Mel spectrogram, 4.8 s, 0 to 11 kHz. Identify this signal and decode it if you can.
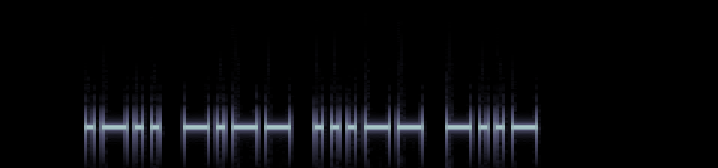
Morse code, heard as a keyed tone, about 22 wpm, 700 Hz. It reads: LY3X
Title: DXCC-100 Call Signs - 4 Characters - Repeated 3x - 22wpm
